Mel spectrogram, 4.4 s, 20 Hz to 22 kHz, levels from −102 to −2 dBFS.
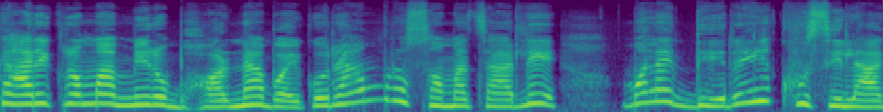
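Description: No technical faults can be heard in this speech.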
